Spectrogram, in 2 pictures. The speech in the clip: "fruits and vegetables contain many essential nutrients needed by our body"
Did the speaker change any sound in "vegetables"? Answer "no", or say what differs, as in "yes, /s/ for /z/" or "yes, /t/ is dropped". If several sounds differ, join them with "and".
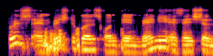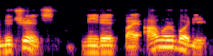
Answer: yes, /s/ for /z/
